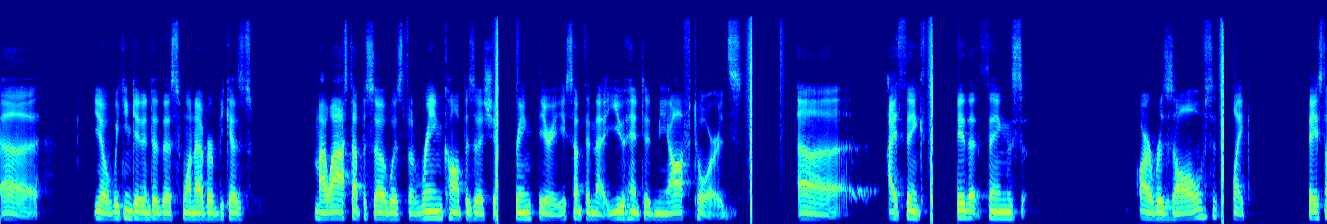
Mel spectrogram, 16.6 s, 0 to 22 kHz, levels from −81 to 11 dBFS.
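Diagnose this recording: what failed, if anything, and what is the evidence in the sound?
What failed is the wireless link ahead of the converter, with four wireless microphone squelch dropouts: 6.10–6.53 s, after "episode was the ring" (mute about 0.24 s); 9.28–9.82 s, after "hinted me off towards" (0.36 s); 11.55–12.01 s, before "that things" (0.32 s); and 15.20–15.45 s (0.14 s). Each time, a burst of hiss comes up as the RF fades, the receiver's squelch slams the output shut, and the speech comes back when the signal recovers.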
